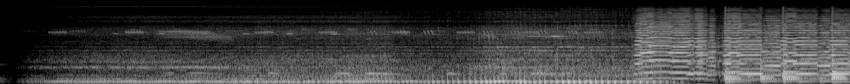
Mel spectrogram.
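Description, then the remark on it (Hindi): A motorcycle engine idles and drones steadily, its pitch rising slightly as it revs, before rhythmic music cuts in near the end. “मन्ने सुनया तेरी भतीजी मोटरसाइकिल पे कॉलेज जावे से।”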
